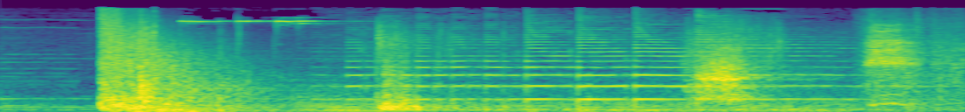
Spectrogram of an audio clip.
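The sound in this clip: Gunfire rings out in a scene from the film Tank Girl: a few loud, sharp shots spaced apart over sustained musical tones.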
